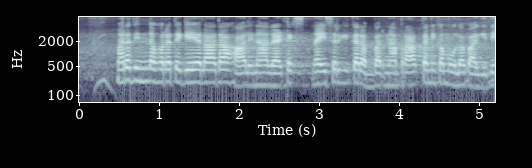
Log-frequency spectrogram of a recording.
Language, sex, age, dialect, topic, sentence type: Kannada, female, 36-40, Coastal/Dakshin, agriculture, statement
